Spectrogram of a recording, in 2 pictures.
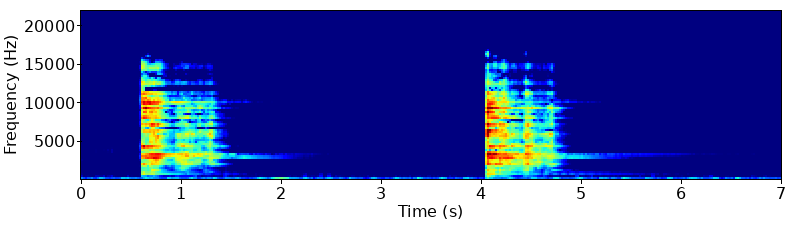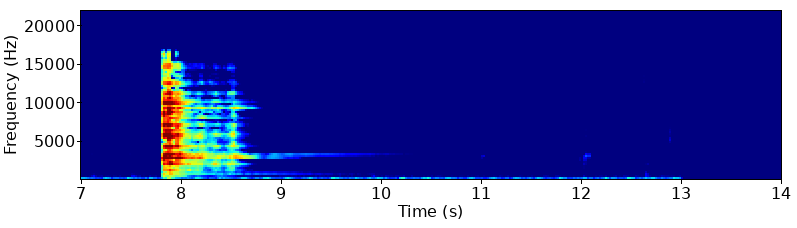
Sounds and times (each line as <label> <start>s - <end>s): Sai Weapon Foley Scrape, Ring 0.6s - 2.1s
Sai Weapon Foley Scrape, Ring 4.1s - 5.8s
Sai Weapon Foley Scrape, Ring 7.8s - 9.8s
